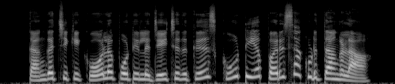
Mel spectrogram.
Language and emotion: Tamil, surprised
